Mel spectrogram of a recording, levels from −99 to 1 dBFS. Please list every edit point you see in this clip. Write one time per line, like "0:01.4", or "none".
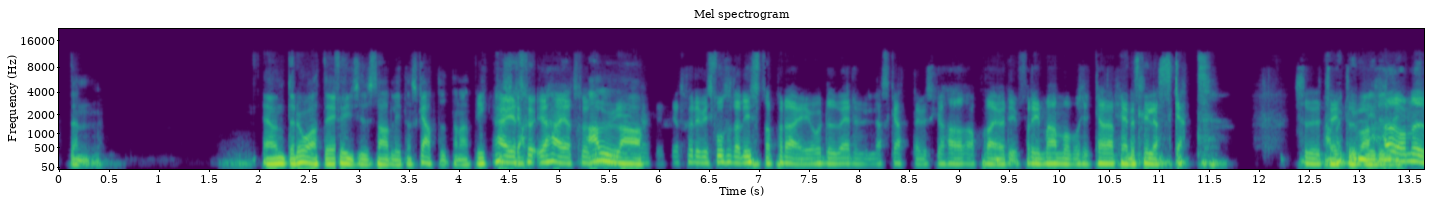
0:02.7
0:04.2
0:06.5
0:10.5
